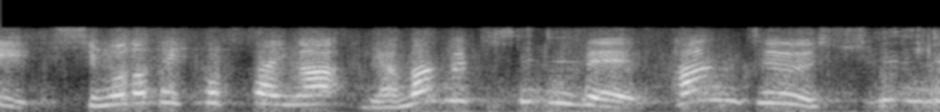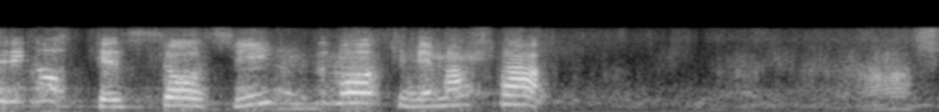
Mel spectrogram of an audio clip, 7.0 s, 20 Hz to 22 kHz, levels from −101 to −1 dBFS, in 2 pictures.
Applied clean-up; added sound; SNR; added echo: neural separator model SepFormer DNS4.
